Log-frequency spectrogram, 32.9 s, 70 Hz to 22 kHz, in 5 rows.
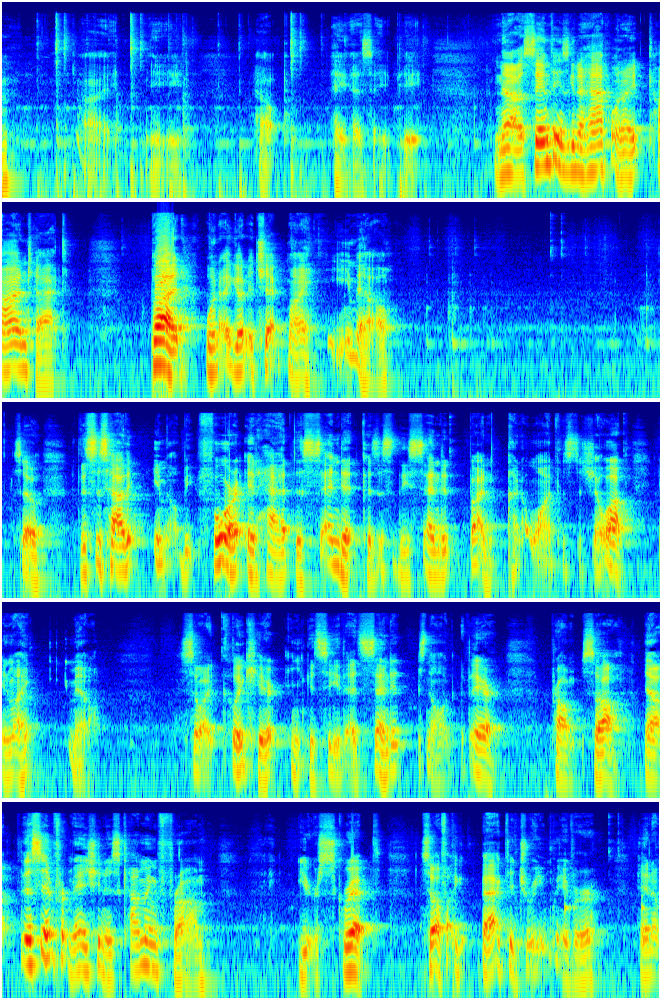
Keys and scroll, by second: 0.0-4.5 typing, 8.7 super+Tab, 30.8 super+Tab.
